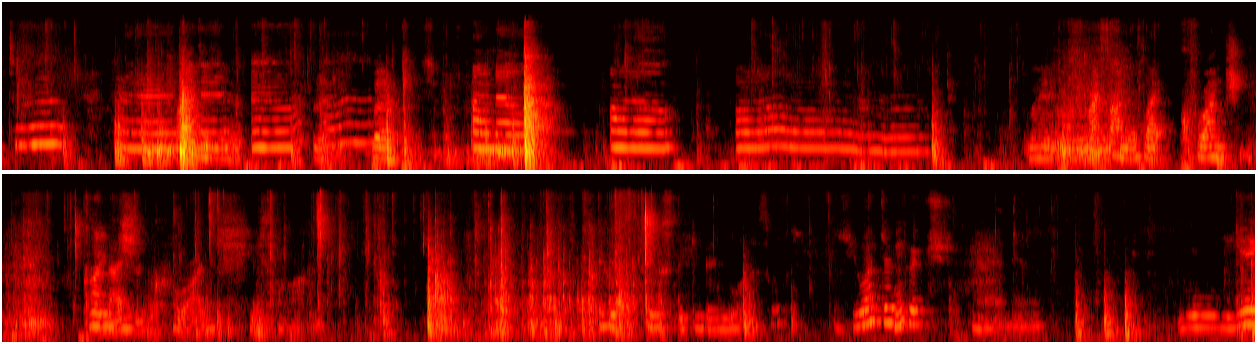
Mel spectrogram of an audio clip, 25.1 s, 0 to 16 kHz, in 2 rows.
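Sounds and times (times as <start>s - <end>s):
children talking and babbling: 0.0s - 9.5s, 24.2s - 25.0s.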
